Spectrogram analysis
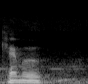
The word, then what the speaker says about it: Camus: whose name I pronounce Albert Camus. His last name is spelled Camus, but I think as a French name you would pronounce it Camus.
